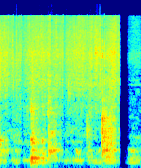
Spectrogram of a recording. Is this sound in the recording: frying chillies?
yes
